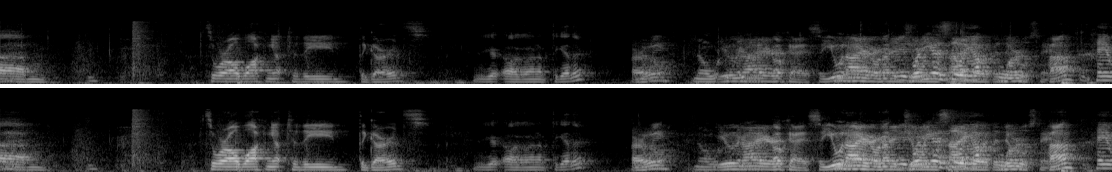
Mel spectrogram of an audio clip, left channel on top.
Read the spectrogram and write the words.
So we're all walking up to the guards. you're all going up together? Are we? No, You and I are. Okay, so you and I are going Hey, up. what are you guys going up the for? noodle stand. Huh? Hey,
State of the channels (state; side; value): quieter; left; 4.4 dB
